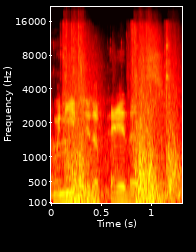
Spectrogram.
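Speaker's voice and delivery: usual speaking voice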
